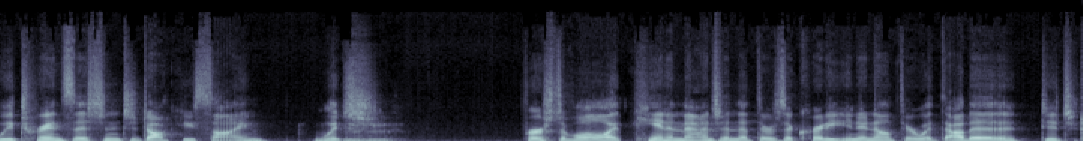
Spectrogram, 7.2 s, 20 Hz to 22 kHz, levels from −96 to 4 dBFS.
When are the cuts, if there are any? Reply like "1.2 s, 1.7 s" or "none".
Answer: 4.2 s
